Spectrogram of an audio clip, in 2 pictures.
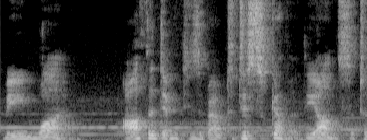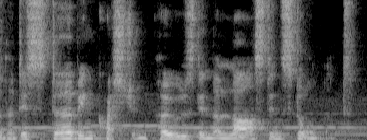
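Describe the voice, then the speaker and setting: A man playing a measured, deadpan narrator of absurd galactic tales in an amateur audio drama. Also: medium pitch, natural voice. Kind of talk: scripted comic sci-fi narration. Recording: music behind the voice.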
